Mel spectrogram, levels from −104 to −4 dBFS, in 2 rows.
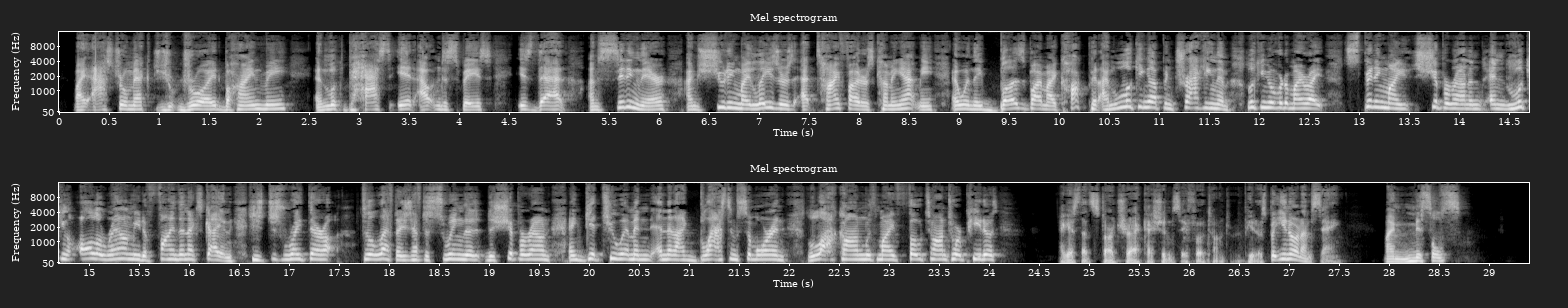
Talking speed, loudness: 235 wpm, -20 LUFS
